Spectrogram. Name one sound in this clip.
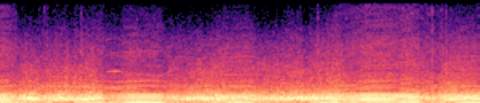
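Tyres squeal through the bends.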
